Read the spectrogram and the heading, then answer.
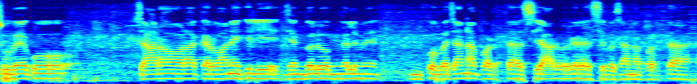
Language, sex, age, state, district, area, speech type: Urdu, male, 60+, Bihar, Darbhanga, rural, spontaneous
